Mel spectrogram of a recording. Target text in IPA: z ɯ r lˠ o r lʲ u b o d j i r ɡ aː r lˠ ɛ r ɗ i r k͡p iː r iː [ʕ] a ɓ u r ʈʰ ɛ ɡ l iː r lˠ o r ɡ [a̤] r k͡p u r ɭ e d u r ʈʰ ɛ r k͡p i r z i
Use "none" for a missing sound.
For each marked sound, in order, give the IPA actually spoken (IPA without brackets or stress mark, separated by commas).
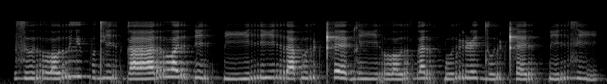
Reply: r, a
